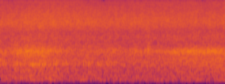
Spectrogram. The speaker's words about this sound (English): Really do love the rain. Even when we don't need it, I love the rain.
